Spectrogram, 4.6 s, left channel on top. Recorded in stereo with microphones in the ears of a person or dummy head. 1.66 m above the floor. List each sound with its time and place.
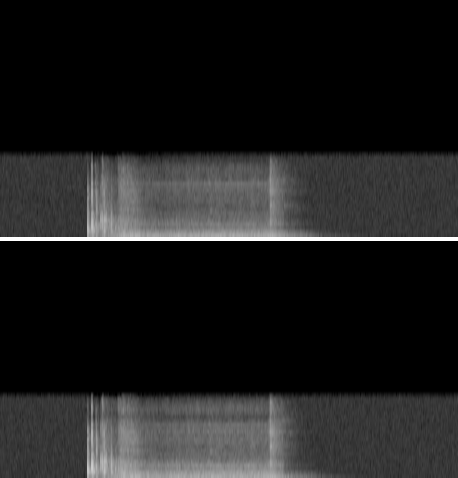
0.9 s a drill: 30° right (ahead or behind), 1.0 m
